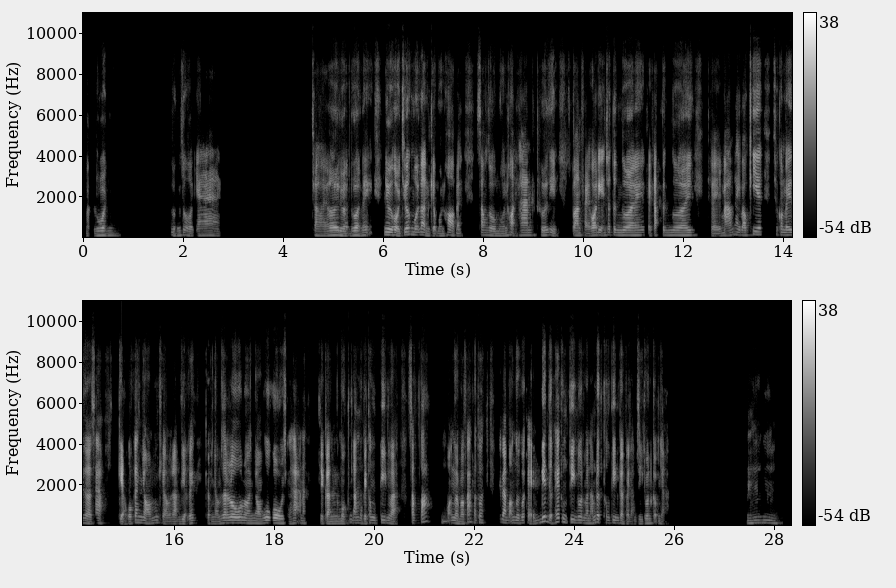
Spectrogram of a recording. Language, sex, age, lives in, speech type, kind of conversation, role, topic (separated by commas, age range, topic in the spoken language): Vietnamese, male, 30-34, Vietnam, conversation, unstructured, none, Bạn đã từng cảm thấy vui vì hoàn thành công việc nhờ công nghệ chưa?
